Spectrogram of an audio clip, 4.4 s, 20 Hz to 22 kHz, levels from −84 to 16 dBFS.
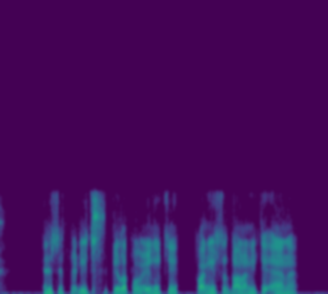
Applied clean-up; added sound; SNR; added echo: neural diffusion model UNIVERSE++.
